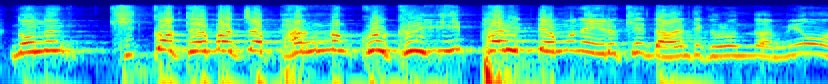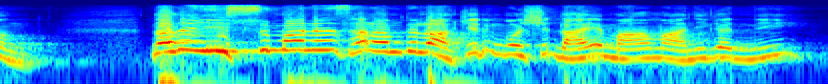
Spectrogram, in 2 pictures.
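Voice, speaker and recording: Man doing God in a sermon retelling, very high voice, reproachful, pleading questions. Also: brisk, fairly bright tone. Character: God gently rebuking a sulking prophet.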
